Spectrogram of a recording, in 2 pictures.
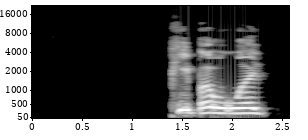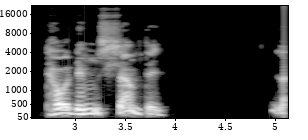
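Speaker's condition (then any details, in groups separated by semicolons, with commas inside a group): Cerebral palsy; fine motor impairment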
